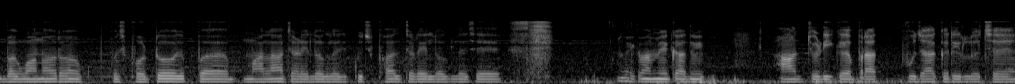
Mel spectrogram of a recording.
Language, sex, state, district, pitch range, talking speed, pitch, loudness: Angika, male, Bihar, Bhagalpur, 120-130 Hz, 150 wpm, 125 Hz, -34 LUFS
